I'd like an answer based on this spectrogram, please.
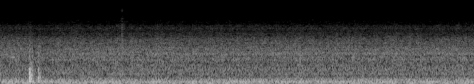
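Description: Steady low rumble of a parked tractor-trailer's diesel engine idling, heard from inside the cab. There is one brief tap about a third of a second in.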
